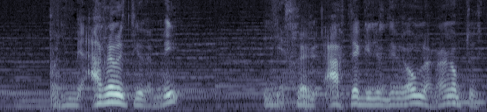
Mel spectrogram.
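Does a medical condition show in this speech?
Yes: Down syndrome; congenital, age 44.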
